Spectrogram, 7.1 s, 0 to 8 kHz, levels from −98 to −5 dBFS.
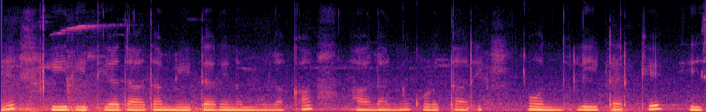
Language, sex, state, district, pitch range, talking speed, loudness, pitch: Kannada, female, Karnataka, Dharwad, 190-205 Hz, 70 wpm, -26 LUFS, 200 Hz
